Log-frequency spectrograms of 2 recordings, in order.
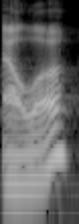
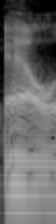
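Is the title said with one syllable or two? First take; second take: two; one. First: The title is said with two syllables. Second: The title is said with one syllable. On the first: The speaker calls it wrong. "It's probably not Ella" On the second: The speaker calls it right. "Probably L"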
